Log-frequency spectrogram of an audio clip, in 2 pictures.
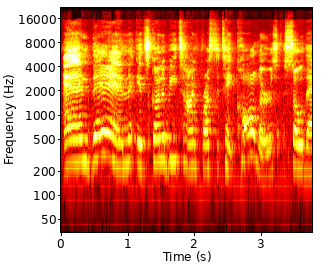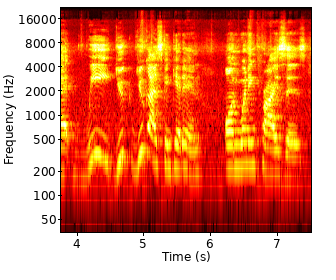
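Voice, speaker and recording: Effusive woman radio host, very animated pitch. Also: a little slow. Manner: effusive, familiar, repeats phrases for emphasis, addresses listeners as honey. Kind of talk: casual live interview chat. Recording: echoey room with background noise.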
